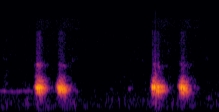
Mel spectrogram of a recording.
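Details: Young Blenheim Cavalier King Charles Spaniel puppies, one of six in Remy's first litter, in a home puppy pen; two pairs of short, clear, mid-pitched yips, the pairs about two seconds apart, with silence between.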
